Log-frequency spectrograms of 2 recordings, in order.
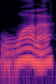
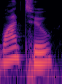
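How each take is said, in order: First: It is reduced to 'wanna', New Jersey style. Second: It is said in full as 'want to'.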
